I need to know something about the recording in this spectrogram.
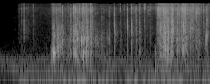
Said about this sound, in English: Crunch, crunch, crunch! His feet sank into the snow.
